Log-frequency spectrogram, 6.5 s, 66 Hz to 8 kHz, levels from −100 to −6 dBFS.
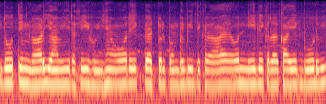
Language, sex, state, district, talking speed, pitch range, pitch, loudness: Hindi, male, Chhattisgarh, Bilaspur, 195 wpm, 160-165 Hz, 165 Hz, -15 LUFS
